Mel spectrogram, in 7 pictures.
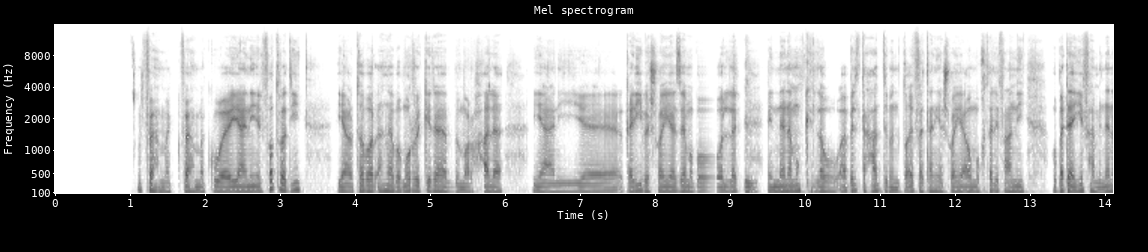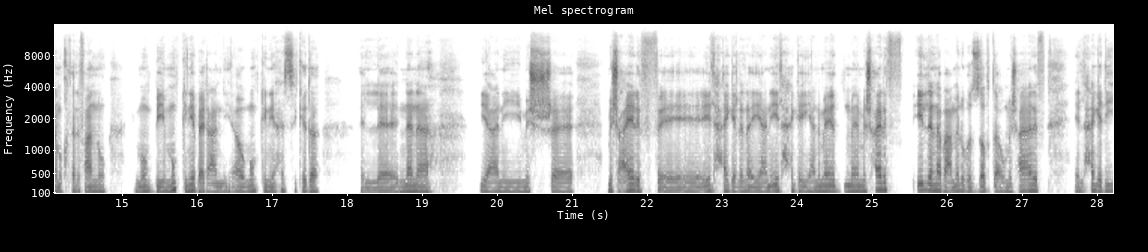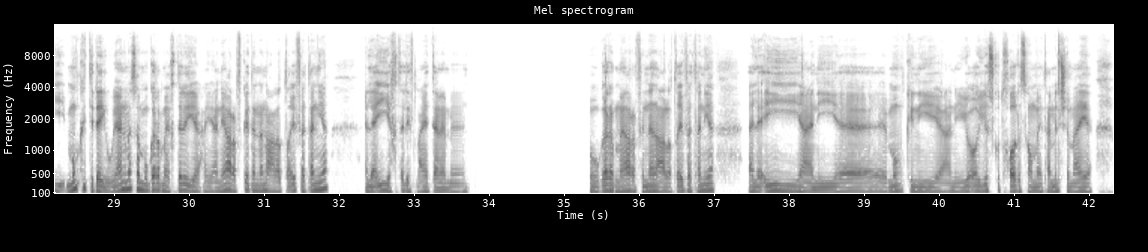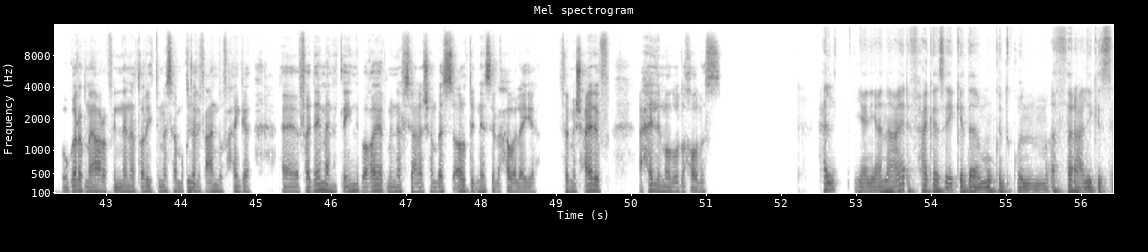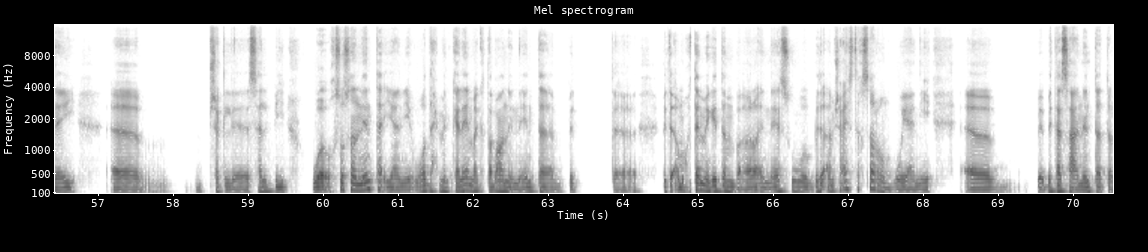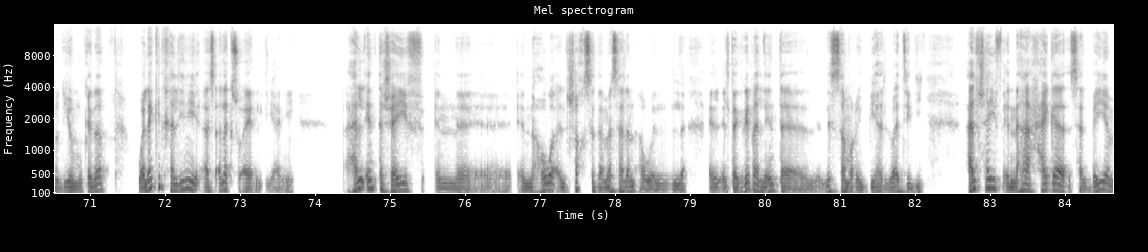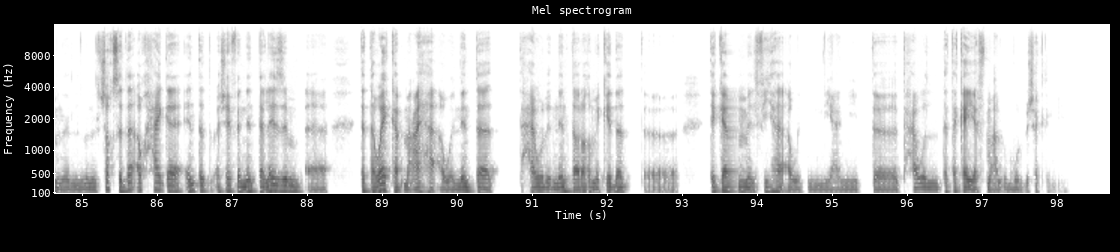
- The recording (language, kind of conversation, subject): Arabic, advice, إزاي أقدر أحافظ على شخصيتي وأصالتي من غير ما أخسر صحابي وأنا بحاول أرضي الناس؟
- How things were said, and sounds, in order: exhale; tapping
